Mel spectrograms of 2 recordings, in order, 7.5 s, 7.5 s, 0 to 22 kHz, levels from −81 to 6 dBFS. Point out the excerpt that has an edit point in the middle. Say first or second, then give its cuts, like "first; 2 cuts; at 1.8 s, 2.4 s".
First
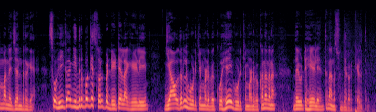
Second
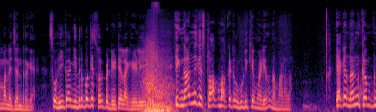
second; 1 cut; at 3.1 s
